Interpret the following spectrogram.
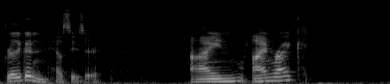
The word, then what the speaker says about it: Ehrenreich: It was, and stay with me here, Alden Einenrick. I don't know how to pronounce it. It's the dude from Hail Caesar, the cowboy, who was really good in Hail Caesar. Ehrenreich? Ehrenreich.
